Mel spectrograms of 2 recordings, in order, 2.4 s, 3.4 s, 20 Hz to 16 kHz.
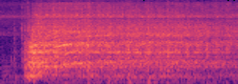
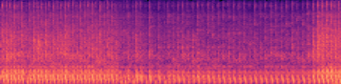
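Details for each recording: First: John Deere 111 mower with a swapped-in replacement engine, cranking with an even whirr but never firing. No spark at the plug; either the coil gap is set wrong or the coil is dead. Swapping the coil later confirmed a dead coil. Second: John Deere 111 mower with replacement single-cylinder engine, after swapping the ignition coil that gave no spark: even thumping idle around three firings a second, no misses or knocks; runs well.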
